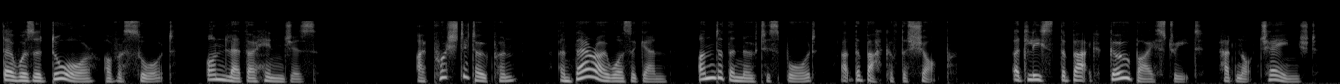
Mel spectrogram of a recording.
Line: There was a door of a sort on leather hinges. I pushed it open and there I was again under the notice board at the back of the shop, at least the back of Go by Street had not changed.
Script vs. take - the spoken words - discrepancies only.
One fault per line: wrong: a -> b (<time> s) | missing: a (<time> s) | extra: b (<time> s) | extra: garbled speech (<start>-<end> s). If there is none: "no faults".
missing: of (11.0 s)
